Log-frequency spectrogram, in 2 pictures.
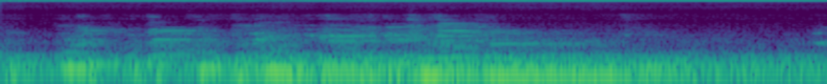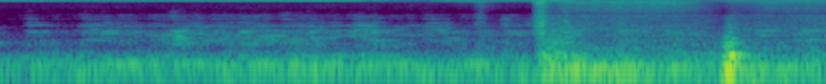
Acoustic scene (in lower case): car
